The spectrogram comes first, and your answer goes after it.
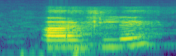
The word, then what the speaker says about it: parler: uh, Tanya, how to pronounce this word Parler? Parley.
